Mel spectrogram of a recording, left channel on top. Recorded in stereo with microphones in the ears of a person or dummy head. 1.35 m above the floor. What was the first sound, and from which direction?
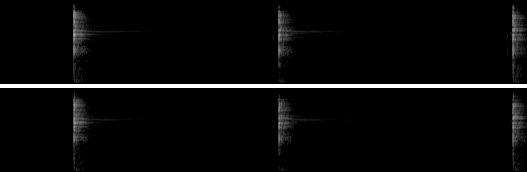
Scissors, 20° left (ahead or behind).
